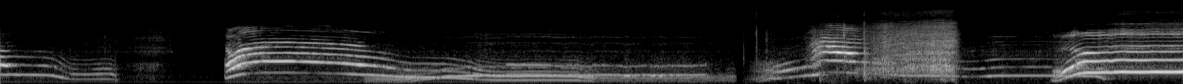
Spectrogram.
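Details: Domestic cat repeating meows. Each one falls in pitch, and some are drawn out and wailing, while others are sharper, rising cries, followed by a short hiss-like burst. Brief pauses fall between the calls.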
